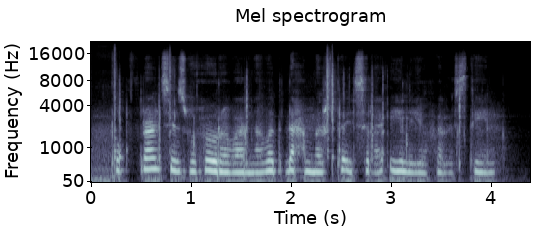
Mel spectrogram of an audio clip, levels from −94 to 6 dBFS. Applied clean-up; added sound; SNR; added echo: neural mask model RNNoise.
